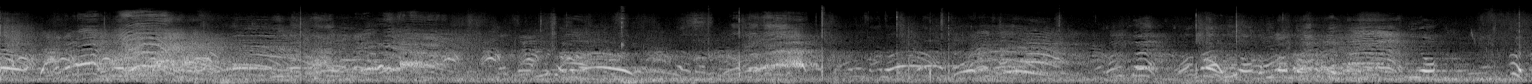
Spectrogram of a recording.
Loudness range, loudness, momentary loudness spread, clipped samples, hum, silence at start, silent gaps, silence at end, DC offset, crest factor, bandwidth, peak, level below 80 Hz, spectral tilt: 4 LU; -20 LUFS; 9 LU; under 0.1%; none; 0 s; none; 0 s; under 0.1%; 16 dB; 16 kHz; -2 dBFS; -44 dBFS; -5 dB/octave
